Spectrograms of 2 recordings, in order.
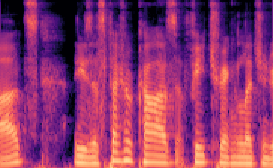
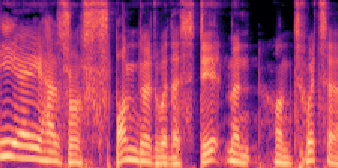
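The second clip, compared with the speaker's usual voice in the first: put-on Scottish accent. Reading out news about a game's statement on Twitter, Scottish accent. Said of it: "I don't know why I went Scottish there".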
